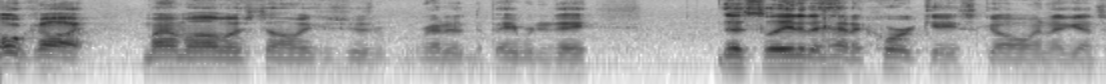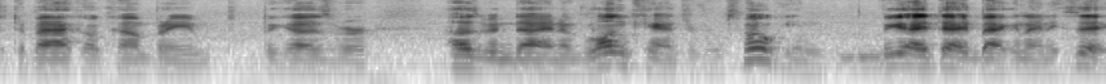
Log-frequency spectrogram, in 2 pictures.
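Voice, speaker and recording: There is noticeable background noise behind this man. He speaks at a very fast pace and a medium pitch. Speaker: podcast co-host. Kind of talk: casual chat. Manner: animated.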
